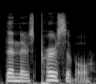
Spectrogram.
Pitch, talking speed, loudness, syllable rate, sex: 165 Hz, 190 wpm, -17 LUFS, 7.2 syllables/s, female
